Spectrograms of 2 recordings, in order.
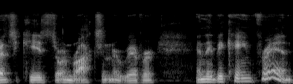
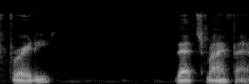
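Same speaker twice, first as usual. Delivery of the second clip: acted-out hushed voice, very, very quiet. Telling a story, quoting a man's reply, retelling it very quietly. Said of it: "very, very quietly".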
